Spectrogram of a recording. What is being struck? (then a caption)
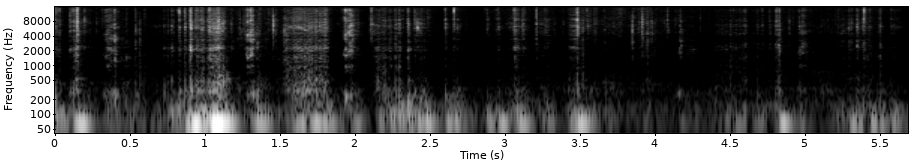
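Laundry soap bar. A solid rectangular bar of dry green laundry soap, held in hand, is scraped and shaved with a metal box-cutter blade as shavings fall away. The result is a run of quiet, dry scraping and crackling strokes with soft low thuds, the loudest burst near the one-second mark.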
